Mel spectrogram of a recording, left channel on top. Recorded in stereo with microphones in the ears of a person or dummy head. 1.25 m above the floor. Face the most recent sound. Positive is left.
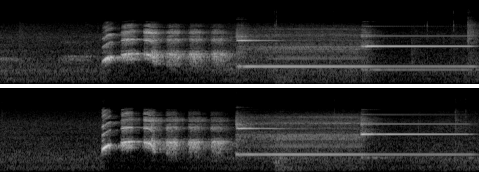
turn(degrees=-30)  # may be behind; listen again after turning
